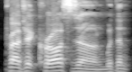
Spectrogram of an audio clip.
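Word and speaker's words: Project X Zone: Project Cross Zone but it was an X pronounced cross.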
